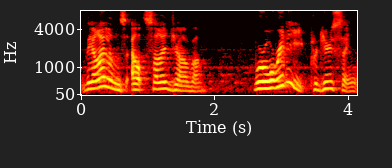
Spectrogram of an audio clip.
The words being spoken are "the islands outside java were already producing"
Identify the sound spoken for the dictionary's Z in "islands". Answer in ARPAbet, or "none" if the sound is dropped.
Z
